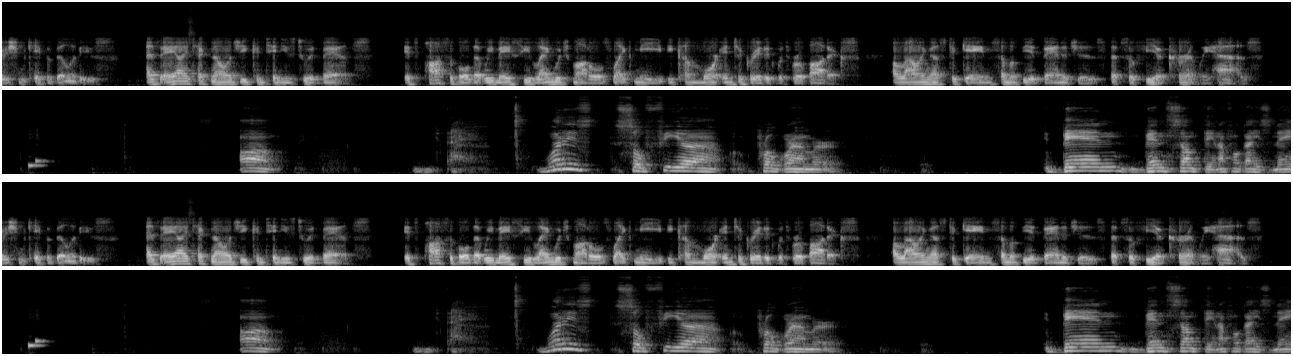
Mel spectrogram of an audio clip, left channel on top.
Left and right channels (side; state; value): both; normal; correlation 0.88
